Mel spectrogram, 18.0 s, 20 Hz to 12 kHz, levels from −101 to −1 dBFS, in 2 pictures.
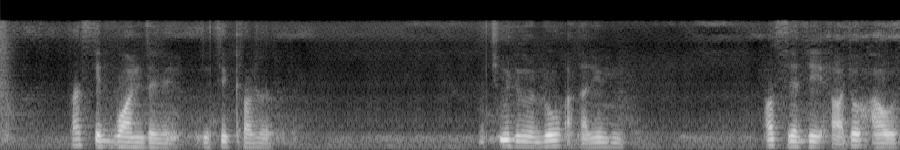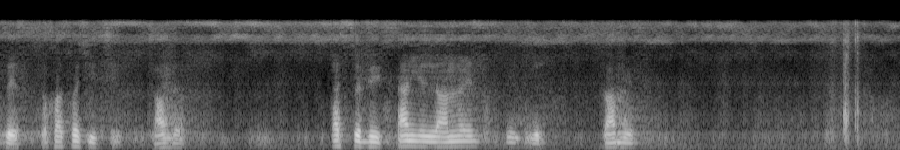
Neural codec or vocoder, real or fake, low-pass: codec, 16 kHz, 0.5 kbps, FunCodec, trained on Chinese and English, 25 frames a second; fake; 7.2 kHz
